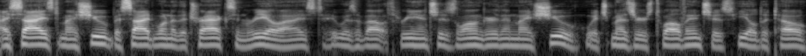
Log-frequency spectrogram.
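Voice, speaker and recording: In a very clean recording with a silent background, a man with a normal speaking voice and a medium pitch talks at a moderate pace with fairly even intonation and hardly any pauses. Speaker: narrator. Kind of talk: first-person encounter story reading.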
